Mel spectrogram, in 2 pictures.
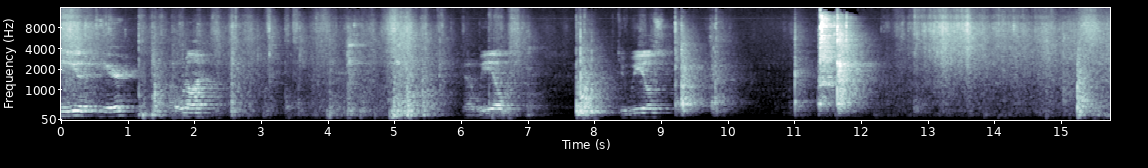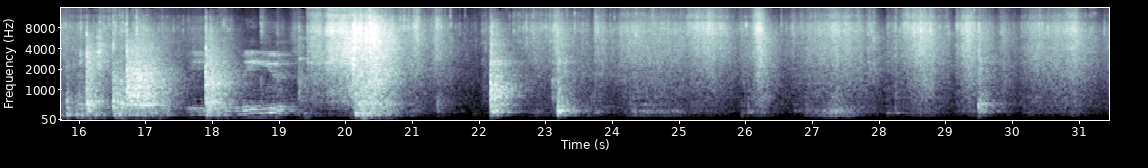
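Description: Plastic packaging crinkling and a cardboard carton rustling and bumping in irregular bursts as a bagged pressure washer is handled and pulled out of its box, with a sharp thump about eight seconds in.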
